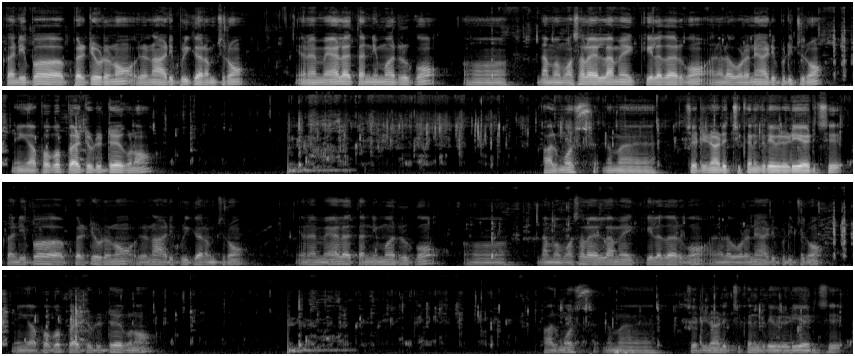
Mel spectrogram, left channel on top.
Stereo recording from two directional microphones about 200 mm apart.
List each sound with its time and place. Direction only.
0.0 s speech: 40° left (ahead or behind)
11.3 s a sound: 10° left (ahead or behind)
12.0 s water: centre (ahead or behind)
13.7 s speech: 35° left (ahead or behind)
